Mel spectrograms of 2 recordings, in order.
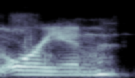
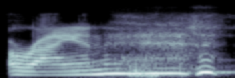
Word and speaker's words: Orion: you think um like it's Lake Oran Oran not Orion Lake Oran not Orion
